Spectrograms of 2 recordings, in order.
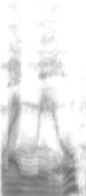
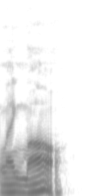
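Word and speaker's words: Langmeil: Now, Kaz from Kilmore said it's not Lang Meal. – No. – The Grenache. I think it's pronounced Lang Mile.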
